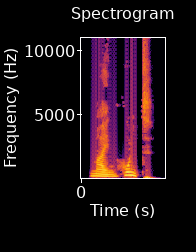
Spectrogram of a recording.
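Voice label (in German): "hund", German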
